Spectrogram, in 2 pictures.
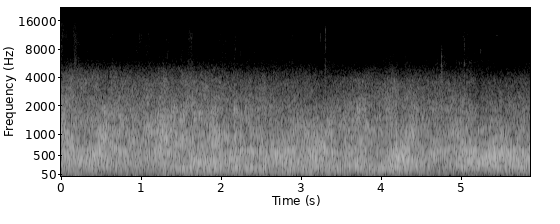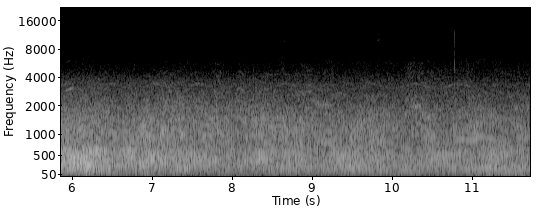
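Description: A Jet Provost trainer, formerly of No. 6 Flying Training School and now based at East Midlands Airport, roars steadily overhead at the Eastbourne airshow, a broad sustained engine noise that fades slightly toward the end.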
